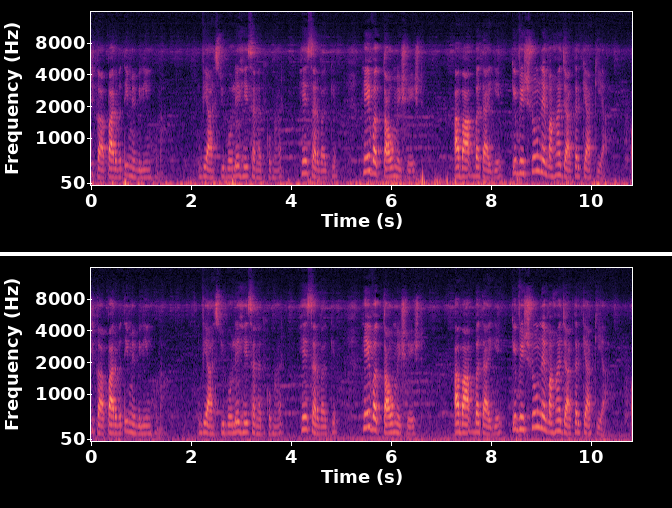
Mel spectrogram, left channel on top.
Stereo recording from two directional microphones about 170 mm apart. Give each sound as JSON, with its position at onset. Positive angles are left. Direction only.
{"t": 0.1, "sound": "speech", "side_deg": -30}
{"t": 2.2, "sound": "speech", "side_deg": -35}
